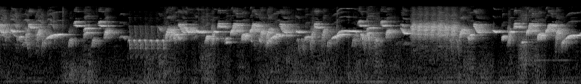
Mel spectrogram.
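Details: European goldfinch song during mating: a continuous rapid jumble of bright, high chirps, liquid twitters and brief buzzy trills, with one short dip in loudness partway through. No other sounds stand out.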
